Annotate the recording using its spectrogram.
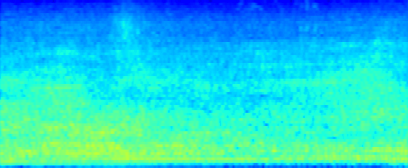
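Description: A low, steady engine hum from a motor vehicle running.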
